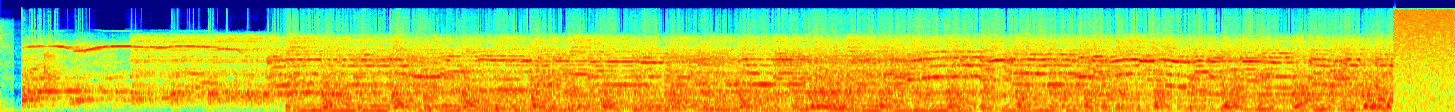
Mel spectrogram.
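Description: Rock band playing live on electric guitars, bass and drums, loud and steady. It starts abruptly with guitars alone, and the bass and low end come in about three seconds in.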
